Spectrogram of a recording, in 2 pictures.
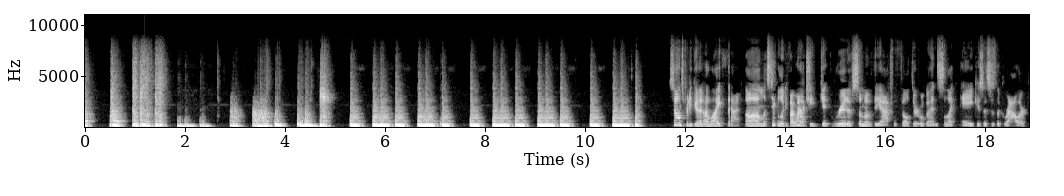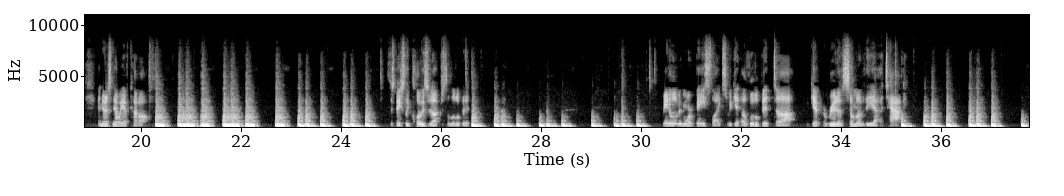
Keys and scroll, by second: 10.5 space, 19.9 space, 24.5 space, 26.3 space, 29.9 space, 34.8 space.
